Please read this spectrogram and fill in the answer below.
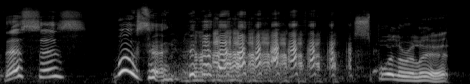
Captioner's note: laughter; chuckles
